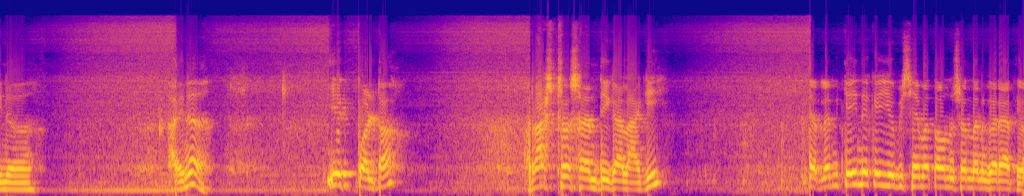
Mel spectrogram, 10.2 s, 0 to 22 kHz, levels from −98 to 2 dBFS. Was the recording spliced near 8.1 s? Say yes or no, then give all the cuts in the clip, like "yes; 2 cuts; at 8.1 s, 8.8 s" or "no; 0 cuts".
yes; 1 cut; at 8.1 s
